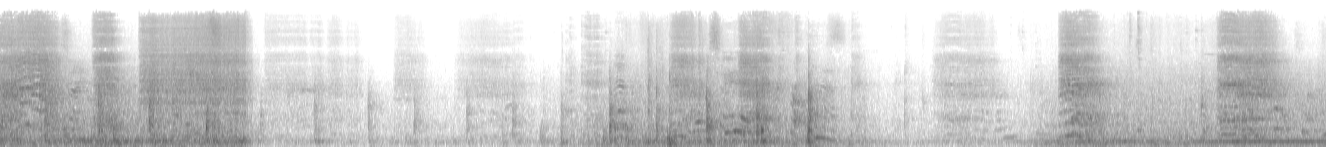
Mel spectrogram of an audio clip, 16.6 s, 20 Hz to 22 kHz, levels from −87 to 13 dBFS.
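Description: Zipper noise runs from 12.63 to 13.40 s. The level shifts by about 15 dB in unsmoothed steps of about 2 dB, roughly ten a second. Each jump leaves a small click, so a ticking zip rides on the sound.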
